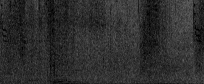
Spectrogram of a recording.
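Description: Heavy melee blows land with dull thuds.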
